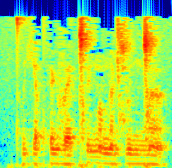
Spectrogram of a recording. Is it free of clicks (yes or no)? no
